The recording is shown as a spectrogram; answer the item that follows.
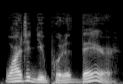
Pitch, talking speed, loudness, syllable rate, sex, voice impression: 120 Hz, 290 wpm, -16 LUFS, 6.2 syllables/s, male, masculine, adult-like, slightly cool, slightly refreshing, sincere, friendly, slightly kind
